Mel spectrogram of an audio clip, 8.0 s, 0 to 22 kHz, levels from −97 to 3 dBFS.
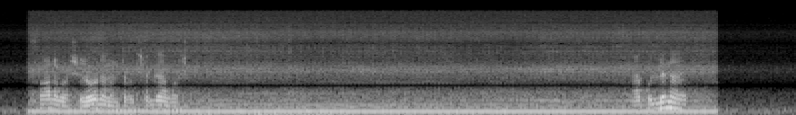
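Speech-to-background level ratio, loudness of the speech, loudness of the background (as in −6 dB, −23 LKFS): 5.0 dB, −22.0 LKFS, −27.0 LKFS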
